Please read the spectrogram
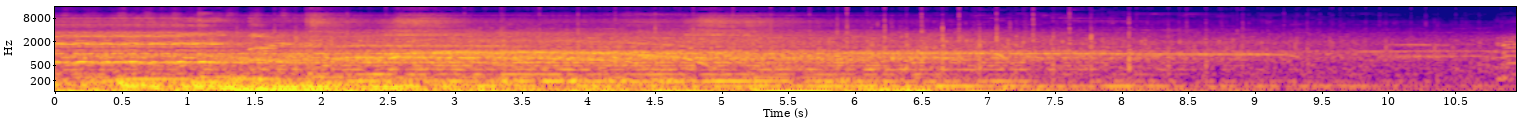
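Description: A live band finishing a song in a large arena, heard from among the crowd: the last sung note ends about a second in and the music fades away, while the crowd cheers and whoops.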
